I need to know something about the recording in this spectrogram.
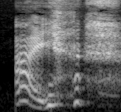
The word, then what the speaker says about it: Ei: Okay, something else with pronunciation is that if there's an E and an I, then it's pronounced like I. And the perfect example for that is Ei, which means egg.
